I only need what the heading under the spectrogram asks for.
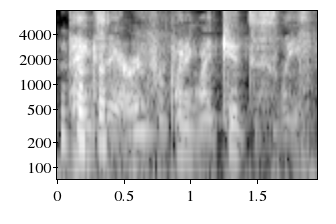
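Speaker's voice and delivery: whispered voice. Thanking a player for getting the baby to sleep, whispering. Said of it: "I'm gonna whisper 'cause the baby fell asleep".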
